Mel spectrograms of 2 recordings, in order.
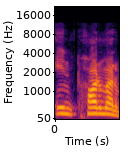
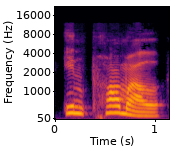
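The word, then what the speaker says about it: informal: এফ যখন উচ্চারণ করবে উপরের দাঁত নিচের ঠোঁটের সঙ্গে টাচ করো।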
